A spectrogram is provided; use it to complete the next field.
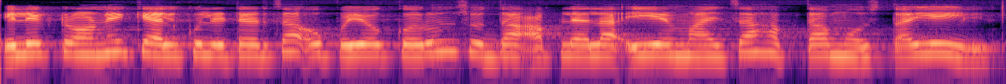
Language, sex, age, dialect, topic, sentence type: Marathi, female, 31-35, Northern Konkan, banking, statement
